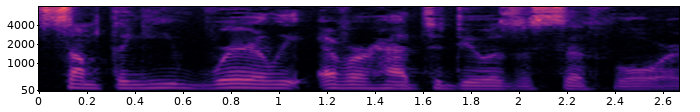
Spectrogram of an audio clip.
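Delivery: ordinary delivery, nothing marked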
